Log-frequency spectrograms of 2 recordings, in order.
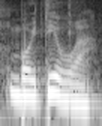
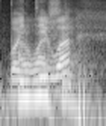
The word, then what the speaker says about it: Wojtyła: Creo que es Wojtyła. – Wojtyła.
